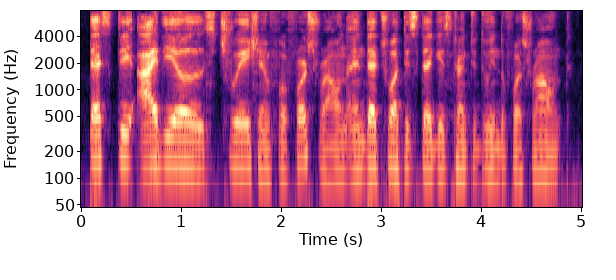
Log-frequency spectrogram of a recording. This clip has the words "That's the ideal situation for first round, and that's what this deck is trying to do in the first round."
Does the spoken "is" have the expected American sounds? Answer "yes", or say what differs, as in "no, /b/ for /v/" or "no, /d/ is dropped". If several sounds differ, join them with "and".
no, /s/ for /z/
